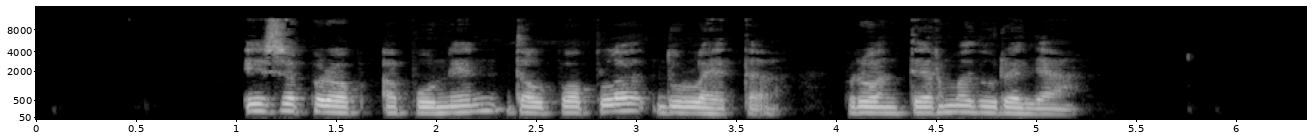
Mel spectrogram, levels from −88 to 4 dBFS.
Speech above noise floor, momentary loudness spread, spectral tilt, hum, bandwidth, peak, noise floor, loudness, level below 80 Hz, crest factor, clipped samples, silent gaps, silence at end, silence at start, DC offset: 66 dB; 10 LU; -6 dB/octave; none; 11.5 kHz; -6 dBFS; -89 dBFS; -24 LUFS; -74 dBFS; 18 dB; under 0.1%; none; 1.15 s; 1.05 s; under 0.1%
